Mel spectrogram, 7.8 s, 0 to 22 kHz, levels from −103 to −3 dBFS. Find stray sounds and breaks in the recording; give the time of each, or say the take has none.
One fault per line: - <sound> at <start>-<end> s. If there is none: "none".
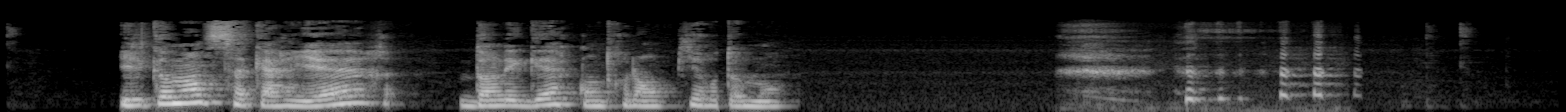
- laugh at 5.3-6.8 s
